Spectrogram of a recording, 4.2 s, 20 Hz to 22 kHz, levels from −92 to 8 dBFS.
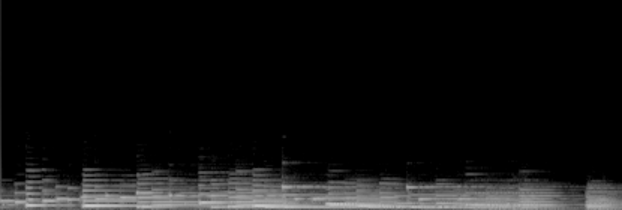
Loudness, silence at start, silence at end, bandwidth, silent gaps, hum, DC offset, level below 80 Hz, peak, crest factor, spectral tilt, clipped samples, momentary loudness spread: -25 LUFS; 0 s; 0 s; 4.5 kHz; none; none; under 0.1%; -72 dBFS; -12 dBFS; 14 dB; -7.5 dB/octave; under 0.1%; 7 LU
